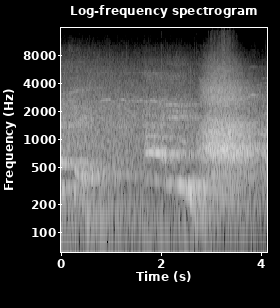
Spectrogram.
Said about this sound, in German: Hört euch das mal an, die Aufstellung. Gerade auch die Local Heroes, wie die hier begrüßt werden. Ist ja selten, dass man sich bei einer Aufstellung die Ohren zuhört. Jetzt hört euch das an.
